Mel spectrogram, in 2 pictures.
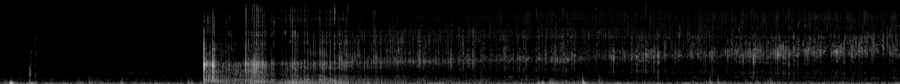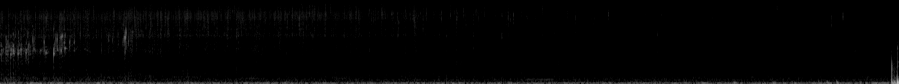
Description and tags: Pouring coca-cola from a soda can into a paper cup.
Recorded with Zoom H1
